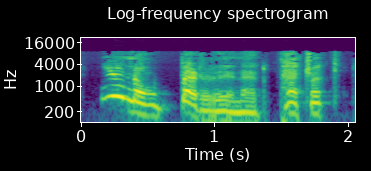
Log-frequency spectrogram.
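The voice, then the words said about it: Les Miles impression. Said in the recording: “That was his voice. ... great Les Miles impersonation”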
